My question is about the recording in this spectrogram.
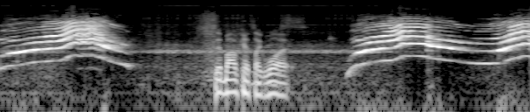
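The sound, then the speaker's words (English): An indoor cat yowls loudly in long, wavering, drawn-out cries, three in a row, at a bobcat sitting on the porch looking into the house, with a short burst of a person speaking between the first and second. “Sitting on a porch, looking into somebody's house, and the indoor cat's flipping the fuck out. That's what you're hearing.”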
